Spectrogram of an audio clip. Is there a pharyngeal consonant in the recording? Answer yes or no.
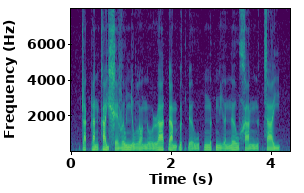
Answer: no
